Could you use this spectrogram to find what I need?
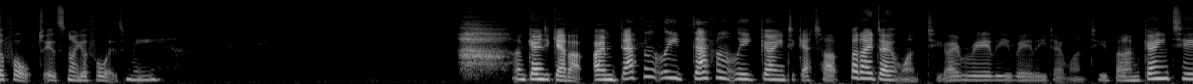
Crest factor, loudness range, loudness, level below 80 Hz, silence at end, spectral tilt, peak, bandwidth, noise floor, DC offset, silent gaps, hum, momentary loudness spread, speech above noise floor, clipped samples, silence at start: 24 dB; 15 LU; -26 LUFS; -72 dBFS; 0 s; -4 dB/octave; -4 dBFS; 17.5 kHz; -71 dBFS; under 0.1%; none; none; 18 LU; 44 dB; under 0.1%; 0 s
